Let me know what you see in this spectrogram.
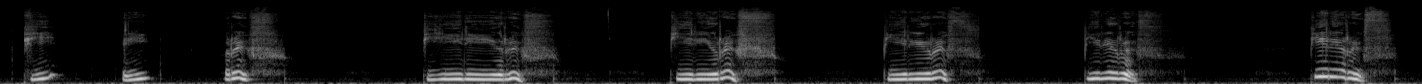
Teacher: The only other thing to know is that the V sounds like an F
